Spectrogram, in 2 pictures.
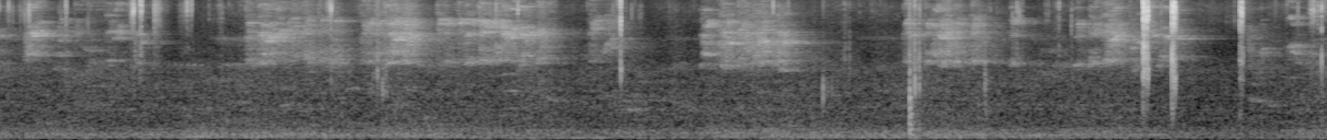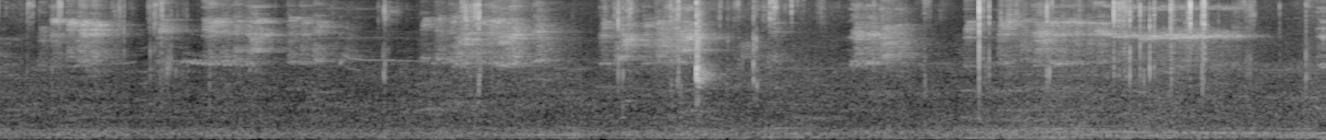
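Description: Plastic jelly cups being handled, their sealing film cut and peeled off: repeated short spells of plastic crinkling and crackling, with sharp plastic clicks in between.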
